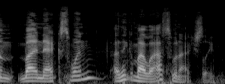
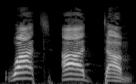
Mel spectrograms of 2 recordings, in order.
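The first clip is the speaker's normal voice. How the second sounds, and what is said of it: Bette Davis impression. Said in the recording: “good impression ... passable impression ... Jack Warner and Betty Davis”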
